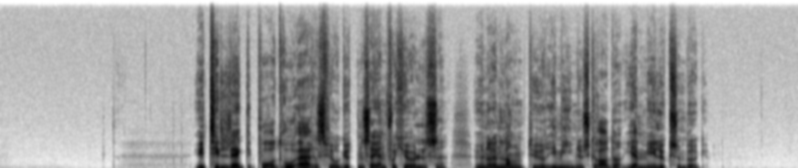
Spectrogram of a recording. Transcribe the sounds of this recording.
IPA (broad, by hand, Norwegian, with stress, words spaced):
ˈiː ˈtɪlɛɡ ˈpoːdʁuː ˈæːʁəsfjuːʁˌɡʉtn̩ ˈsæɪ ˈeːn fɔˈçøːl̩sə ˈʉnəʁ ˈeːn ˈlɑŋˌtʉːʁ ˈiː ˈmiːnʉsˌɡʁɑːdəʁ ˈjɛmə ˈiː ˈlʉksəmˌbʉʁɡ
